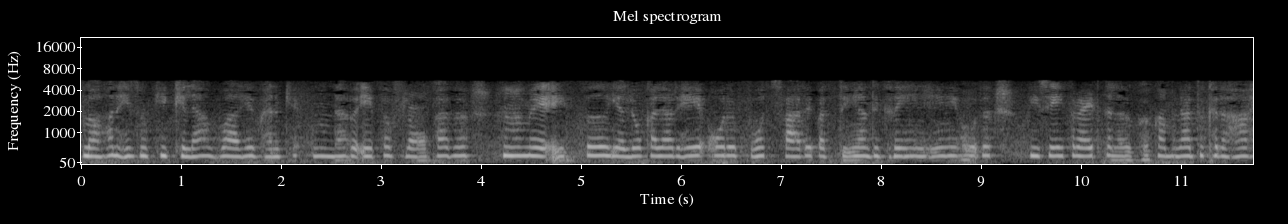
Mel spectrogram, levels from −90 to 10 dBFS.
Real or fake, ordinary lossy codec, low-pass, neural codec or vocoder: fake; MP3, 24 kbps; 5.4 kHz; codec, 16 kHz, 1 kbps, X-Codec, HuBERT features, trained on LibriSpeech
